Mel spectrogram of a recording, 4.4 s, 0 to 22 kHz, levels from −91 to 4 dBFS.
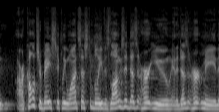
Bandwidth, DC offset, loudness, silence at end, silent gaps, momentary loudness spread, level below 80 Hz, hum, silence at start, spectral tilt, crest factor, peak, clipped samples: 16.5 kHz; under 0.1%; -33 LUFS; 0 s; none; 5 LU; -82 dBFS; none; 0 s; -6.5 dB/octave; 18 dB; -14 dBFS; under 0.1%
